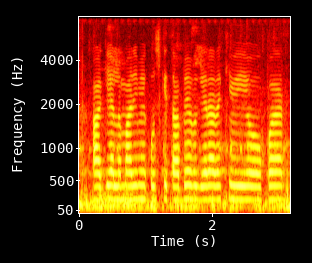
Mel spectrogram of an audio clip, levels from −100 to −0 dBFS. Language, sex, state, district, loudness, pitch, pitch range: Hindi, female, Rajasthan, Bikaner, -16 LUFS, 210 Hz, 205-215 Hz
